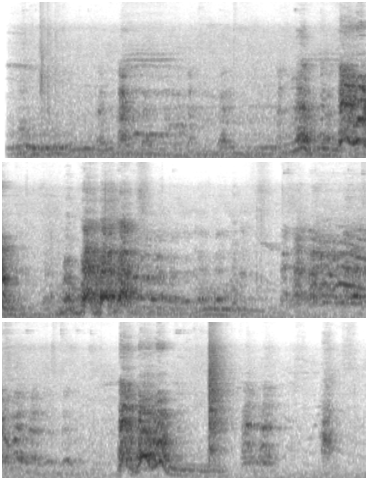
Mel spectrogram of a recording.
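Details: Caravan Hound dog giving a series of harmonic barks and yelps in uneven bursts, some drawn out, with a voice possibly heard in the background.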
